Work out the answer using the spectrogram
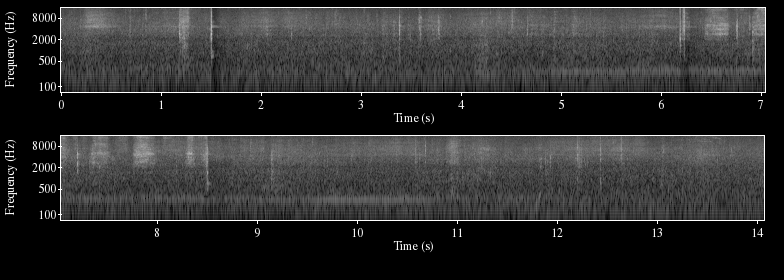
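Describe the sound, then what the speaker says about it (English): Strong wind buffets the outdoor deck of the cruise ship AIDAperla on departure from Rotterdam, a steady broadband rush with occasional gusts and knocks on the microphone, a low hum running underneath throughout. "There's definitely a lot more wind than yesterday."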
